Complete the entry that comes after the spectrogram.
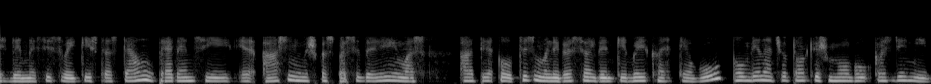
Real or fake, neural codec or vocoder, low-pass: fake; codec, 24 kHz, 0.9 kbps, WavTokenizer, medium music audio release; 3.6 kHz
